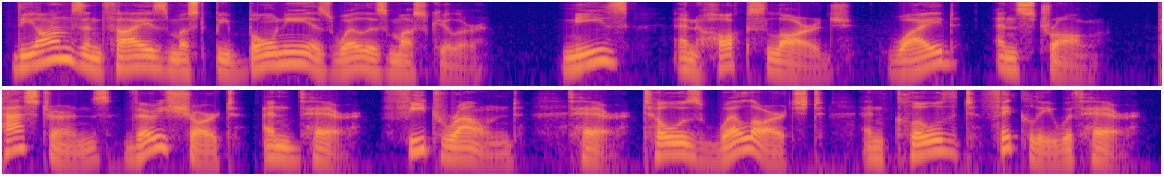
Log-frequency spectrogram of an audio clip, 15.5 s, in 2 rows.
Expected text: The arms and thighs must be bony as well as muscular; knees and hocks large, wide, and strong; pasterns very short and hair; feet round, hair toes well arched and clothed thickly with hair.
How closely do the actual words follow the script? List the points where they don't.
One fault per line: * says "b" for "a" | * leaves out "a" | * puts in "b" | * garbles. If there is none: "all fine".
all fine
